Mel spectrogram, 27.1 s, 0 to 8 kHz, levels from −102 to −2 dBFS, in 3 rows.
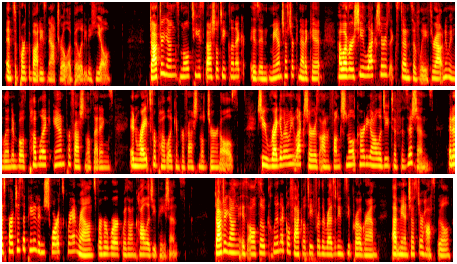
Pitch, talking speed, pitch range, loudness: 210 Hz, 155 wpm, 185-240 Hz, -27 LUFS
